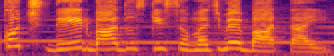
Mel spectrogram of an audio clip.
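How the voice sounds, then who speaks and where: High-pitched, animated woman storyteller. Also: a little slow, over music. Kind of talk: scripted Hindi folk-tale narration.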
